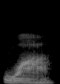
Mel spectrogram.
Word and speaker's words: Hua: And the reason that it gets mixed up is because hua, HUA, in Mandarin is pronounced wa.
